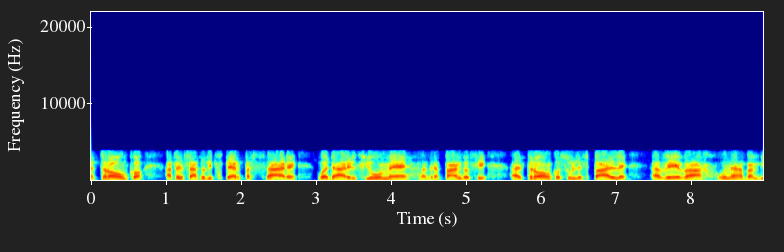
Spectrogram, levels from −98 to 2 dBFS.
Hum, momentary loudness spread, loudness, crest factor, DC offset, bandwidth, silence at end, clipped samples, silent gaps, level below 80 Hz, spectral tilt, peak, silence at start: none; 9 LU; -17 LUFS; 16 dB; under 0.1%; 4 kHz; 0 s; under 0.1%; none; -50 dBFS; -3 dB/octave; 0 dBFS; 0 s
